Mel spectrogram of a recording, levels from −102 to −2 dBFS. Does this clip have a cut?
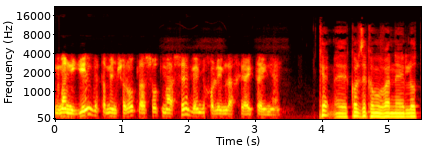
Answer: no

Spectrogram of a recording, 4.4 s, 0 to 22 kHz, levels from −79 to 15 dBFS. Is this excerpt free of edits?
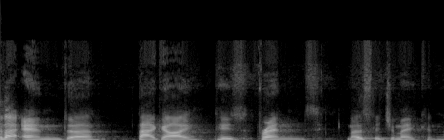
no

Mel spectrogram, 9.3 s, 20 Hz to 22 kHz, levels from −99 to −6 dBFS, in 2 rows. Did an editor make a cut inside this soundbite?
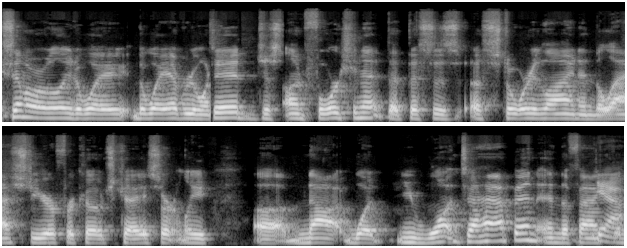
yes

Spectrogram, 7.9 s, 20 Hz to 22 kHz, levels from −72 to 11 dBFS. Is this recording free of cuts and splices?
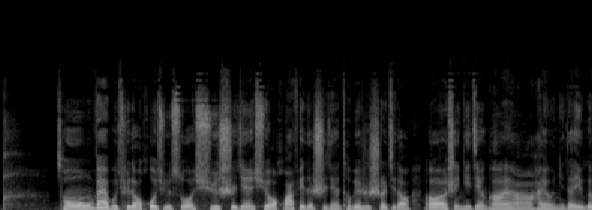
no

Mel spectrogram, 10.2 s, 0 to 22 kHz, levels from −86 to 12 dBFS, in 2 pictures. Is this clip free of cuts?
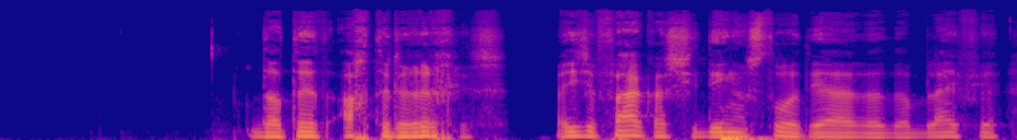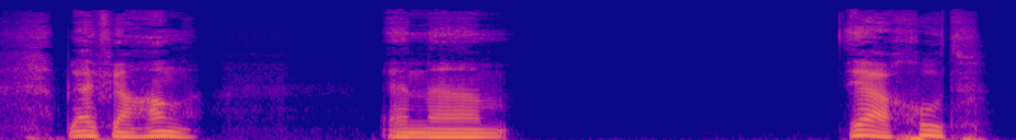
yes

